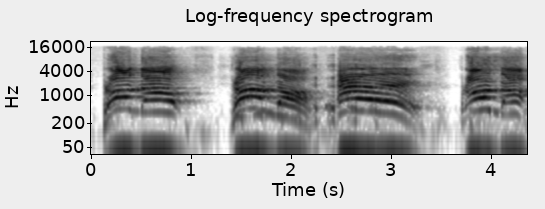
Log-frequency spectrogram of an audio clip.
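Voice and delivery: very high, loud shouting; imitated phone bellow. Parent answering Saturday call from Italy, imitated shouting. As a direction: bellow a phone greeting through the house. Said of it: "We'd hear him or my mom pick".

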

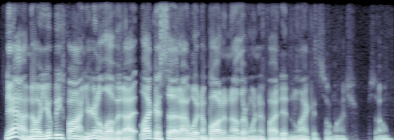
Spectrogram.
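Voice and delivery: normal talking voice

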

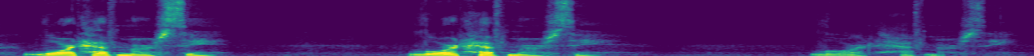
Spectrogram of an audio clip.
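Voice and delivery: slow, dropping to a whisper; fading prayer. Shown as a demonstration. Preacher echoing the martyr's prayer, fading into a whisper. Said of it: "it literally means".

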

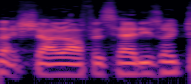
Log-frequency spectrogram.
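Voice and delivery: ordinary delivery

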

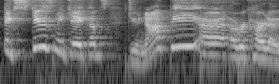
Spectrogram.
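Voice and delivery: high-pitched, prim little goblin. Acted. Goblin turns to scold his coworker, high prim voice. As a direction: rebuke a colleague in a high little voice. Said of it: "and is like".

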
